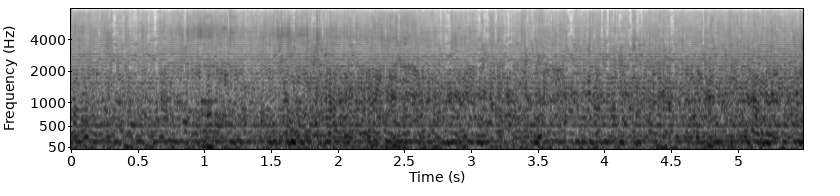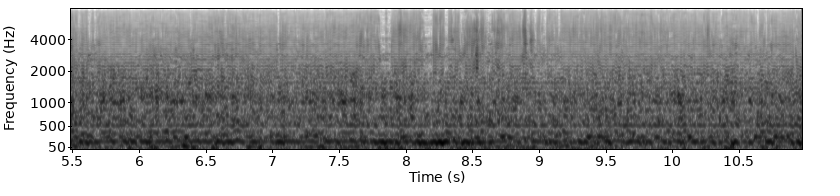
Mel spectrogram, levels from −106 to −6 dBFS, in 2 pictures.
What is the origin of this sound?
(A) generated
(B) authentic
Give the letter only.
A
